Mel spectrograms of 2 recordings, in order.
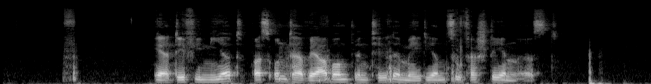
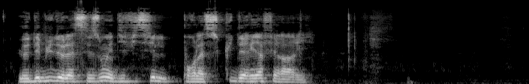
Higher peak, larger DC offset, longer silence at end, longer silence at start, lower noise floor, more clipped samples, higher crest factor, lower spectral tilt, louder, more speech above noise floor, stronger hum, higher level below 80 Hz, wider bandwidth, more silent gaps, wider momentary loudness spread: about the same, -2 dBFS vs 0 dBFS; neither; second, 0.4 s vs 1.55 s; first, 0.65 s vs 0.2 s; second, -57 dBFS vs -66 dBFS; neither; about the same, 18 dB vs 18 dB; first, -5.5 dB/octave vs -3.5 dB/octave; second, -18 LUFS vs -14 LUFS; second, 40 dB vs 51 dB; neither; first, -44 dBFS vs -50 dBFS; second, 14 kHz vs 16 kHz; neither; first, 21 LU vs 12 LU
